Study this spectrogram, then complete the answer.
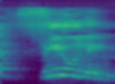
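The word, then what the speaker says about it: Frühling: कहते हैं फूलिंग फूलिंग पहले यू ठीक है जब भी यू उला उट जब भी यू उला उट तो हम साउंड जो होता है वो नीचे से ऊपर करते हैं नीचे से ऊपर मतलब फय ठीक है तो फलिंग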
